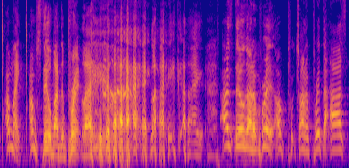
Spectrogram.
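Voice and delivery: loud, high, laughing through the words; laughing while telling. Real, not acted. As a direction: crack up at yourself mid-story. Laughing at his own stubbornness.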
